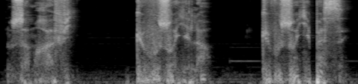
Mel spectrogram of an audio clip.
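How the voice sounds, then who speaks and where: Whispering unfolds at a very slow pace with music in the background. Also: man. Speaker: streamer. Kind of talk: ASMR live stream chat. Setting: live stream.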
